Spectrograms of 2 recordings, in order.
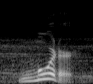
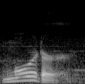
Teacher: More plus the fast D.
